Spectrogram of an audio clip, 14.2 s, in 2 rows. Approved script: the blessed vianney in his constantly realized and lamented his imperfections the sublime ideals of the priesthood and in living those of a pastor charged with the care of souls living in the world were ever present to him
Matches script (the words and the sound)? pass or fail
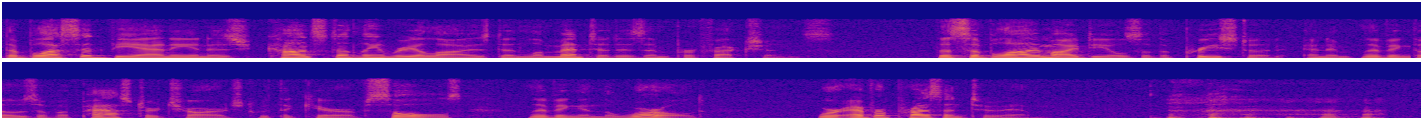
fail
